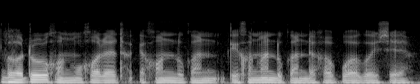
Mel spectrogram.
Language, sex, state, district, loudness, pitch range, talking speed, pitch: Assamese, male, Assam, Sonitpur, -17 LUFS, 90-100 Hz, 140 wpm, 95 Hz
